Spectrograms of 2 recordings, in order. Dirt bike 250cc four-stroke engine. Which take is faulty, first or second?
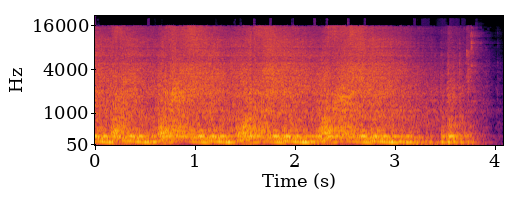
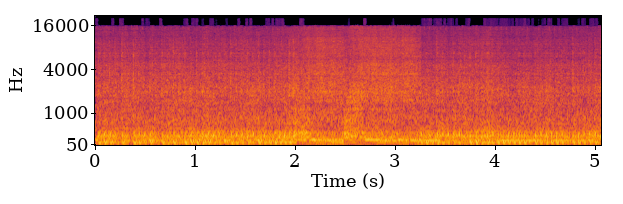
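first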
